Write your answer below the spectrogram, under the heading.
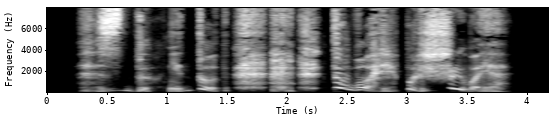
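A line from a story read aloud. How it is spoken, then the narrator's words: Hissed. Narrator (Russian): прошипел Ваня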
